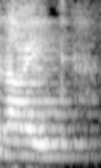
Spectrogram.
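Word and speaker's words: right: का हो जाएगा आई, क्योंकि आई के बाद GHT आया है और इसमें GH जो है ये साइलेंट है, इसको हम प्रोनाउंस नहीं करेंगे।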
